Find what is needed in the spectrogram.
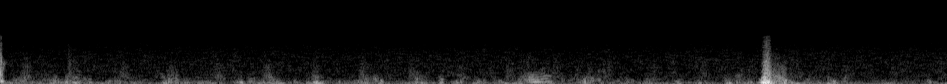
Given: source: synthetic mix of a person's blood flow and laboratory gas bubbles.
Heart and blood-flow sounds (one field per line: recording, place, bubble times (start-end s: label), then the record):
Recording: Doppler ultrasound of blood flow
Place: subclavian vein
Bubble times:
0.00-0.06 s: bubbles
From the record:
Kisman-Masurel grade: 112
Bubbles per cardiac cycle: 1 to 2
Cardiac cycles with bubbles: 1 to 10%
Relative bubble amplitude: moderate (0.250 to 0.450)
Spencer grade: 1 (occasional bubble signal discernible with the cardiac motion signal, with majority of cardiac periods free of bubbles)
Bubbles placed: anywhere in the cardiac cycle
